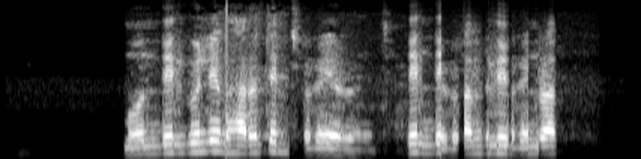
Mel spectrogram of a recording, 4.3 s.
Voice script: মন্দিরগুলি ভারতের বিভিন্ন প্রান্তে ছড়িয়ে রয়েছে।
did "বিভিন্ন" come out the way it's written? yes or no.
no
